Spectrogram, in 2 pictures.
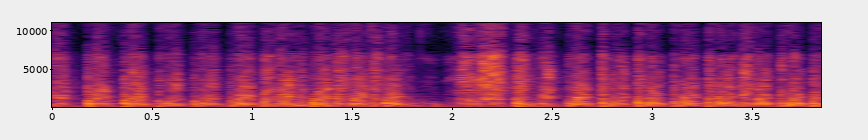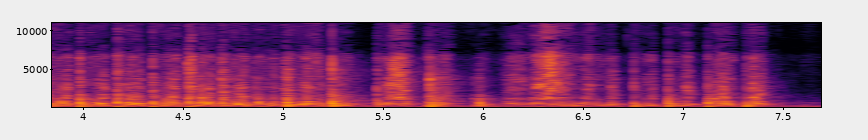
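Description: Metal spoon scraping rapidly against the sides and bottom of a small plastic bowl, stirring cornstarch into juice to make a slurry for thickening gravy. The stirring pauses briefly about two seconds in and again near the end.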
